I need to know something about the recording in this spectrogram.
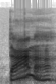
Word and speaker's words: Dana: I would greatly appreciate a shout out to my lovely wife, Dana. Donna. Yes. Pronounced Donna.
